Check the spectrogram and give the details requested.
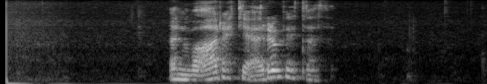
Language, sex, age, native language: Icelandic, female, 40-49, Icelandic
